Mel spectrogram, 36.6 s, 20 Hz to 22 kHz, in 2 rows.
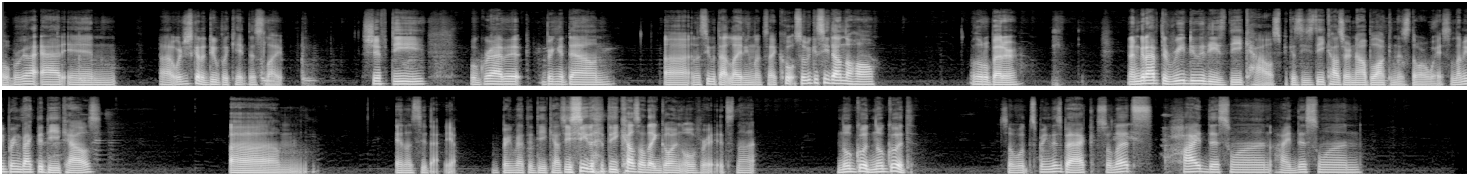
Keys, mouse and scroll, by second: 2.2 click, 4.2 shift+d, 6.1 g, 8.8 click, 9.2 middle click, 9.6-14.4 shift+middle drag, 18.2 click, 19.5 middle click, 20.5 middle click, 24.0 click, 27.5 click, 30.2 click, 31.1 click, 33.0 h, 33.7 click, 34.3 h, 35.0 click.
